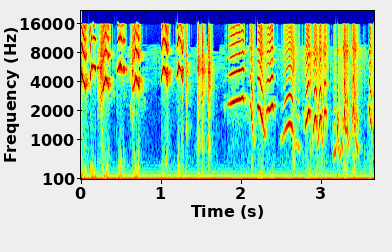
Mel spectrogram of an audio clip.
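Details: Lively white-rumped shama song meant as training material for other songbirds: high clipped chips and trills, then clear whistled slurs swooping down and up, a fast, rich medley of varied notes.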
